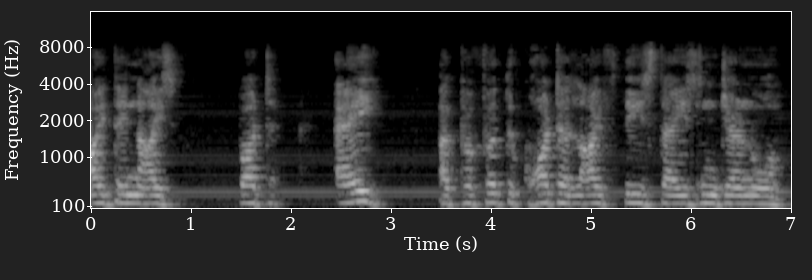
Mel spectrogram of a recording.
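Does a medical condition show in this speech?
Yes: traumatic brain injury; speech.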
